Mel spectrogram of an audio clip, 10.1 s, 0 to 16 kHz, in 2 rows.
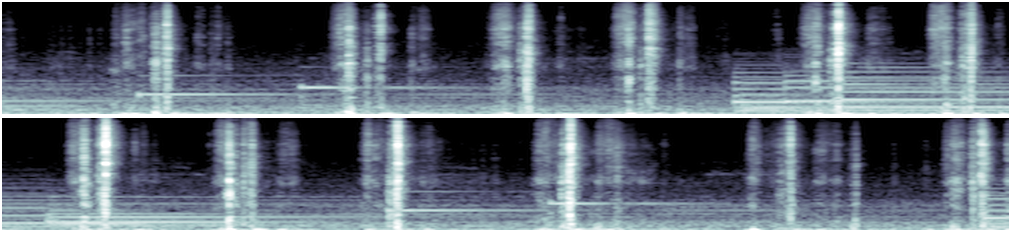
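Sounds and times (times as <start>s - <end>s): soft background music: 0.0s - 10.0s
cards snapping off a stack: 1.6s - 8.2s, 8.8s - 10.0s.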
